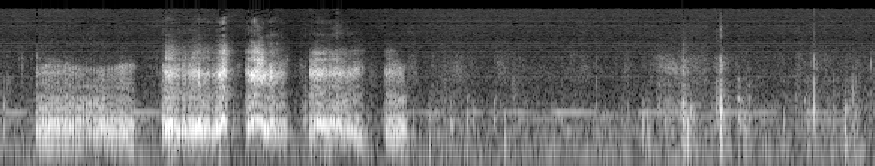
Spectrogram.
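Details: Indoors, little female puppy Sammy tries her luck mouthing a person's arm, giving a run of gravelly growls, three or four rough bursts in the first four seconds, then quieter scuffling and faint clicks.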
